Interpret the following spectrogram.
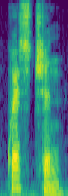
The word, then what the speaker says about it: question: Chữ T đọc là âm ch. Tương tự trong danh từ tương lai, future. Trong danh từ câu hỏi, question.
